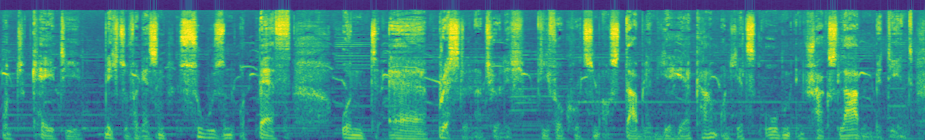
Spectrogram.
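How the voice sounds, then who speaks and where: Music plays behind a very deep male voice. the easygoing narrator of a radio drama, telling of village life with wry, unhurried calm. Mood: wry, musing.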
